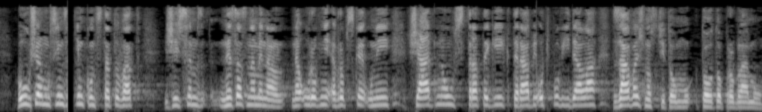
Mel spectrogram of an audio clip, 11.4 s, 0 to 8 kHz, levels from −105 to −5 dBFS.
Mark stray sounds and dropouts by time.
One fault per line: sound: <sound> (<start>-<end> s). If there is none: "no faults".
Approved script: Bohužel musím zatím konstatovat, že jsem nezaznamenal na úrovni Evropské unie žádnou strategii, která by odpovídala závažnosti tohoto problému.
sound: dropout (1.0-1.1 s)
